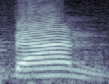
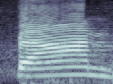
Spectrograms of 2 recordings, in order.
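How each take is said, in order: Both takes have the same delivery.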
